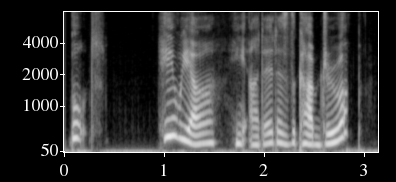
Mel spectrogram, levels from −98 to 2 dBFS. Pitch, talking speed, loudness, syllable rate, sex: 235 Hz, 210 wpm, -17 LUFS, 6.2 syllables/s, female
